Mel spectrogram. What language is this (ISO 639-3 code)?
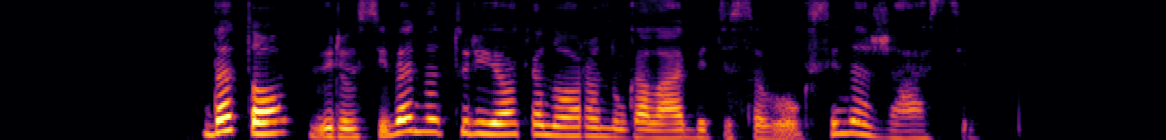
lit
